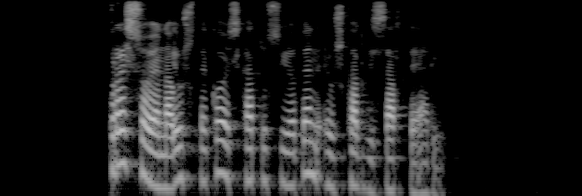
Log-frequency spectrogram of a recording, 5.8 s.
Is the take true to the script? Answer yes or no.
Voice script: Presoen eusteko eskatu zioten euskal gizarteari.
yes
